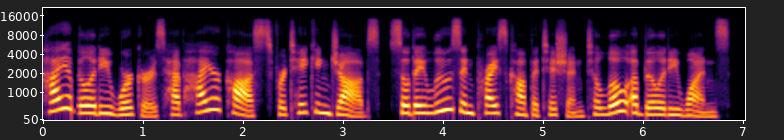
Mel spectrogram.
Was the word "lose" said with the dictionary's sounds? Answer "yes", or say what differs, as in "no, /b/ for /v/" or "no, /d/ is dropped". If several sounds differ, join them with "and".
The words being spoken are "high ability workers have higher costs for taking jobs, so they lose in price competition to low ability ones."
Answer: yes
